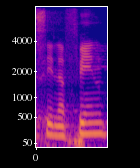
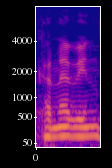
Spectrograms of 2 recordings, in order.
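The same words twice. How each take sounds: First: The name is read just as it is spelled. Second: The name is said with a Welsh pronunciation. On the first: The speaker calls it wrong. "Se lee" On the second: The speaker calls it right. "pero se pronuncia Cynefin porque el autor es Dave Snowden, que es un galés"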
